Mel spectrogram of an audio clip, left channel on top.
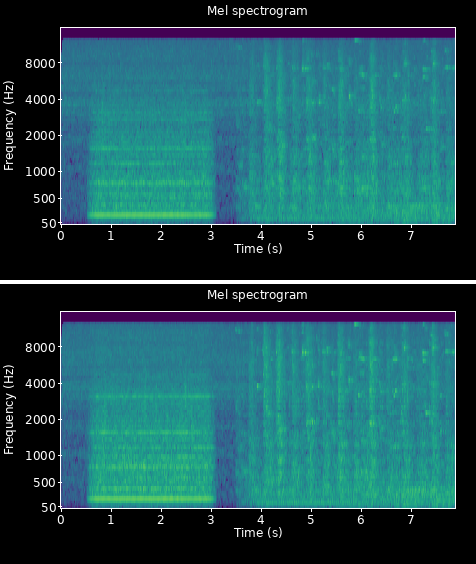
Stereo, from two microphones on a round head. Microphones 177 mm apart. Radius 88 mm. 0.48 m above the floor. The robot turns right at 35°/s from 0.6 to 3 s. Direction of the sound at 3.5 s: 60° right (ahead or behind).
